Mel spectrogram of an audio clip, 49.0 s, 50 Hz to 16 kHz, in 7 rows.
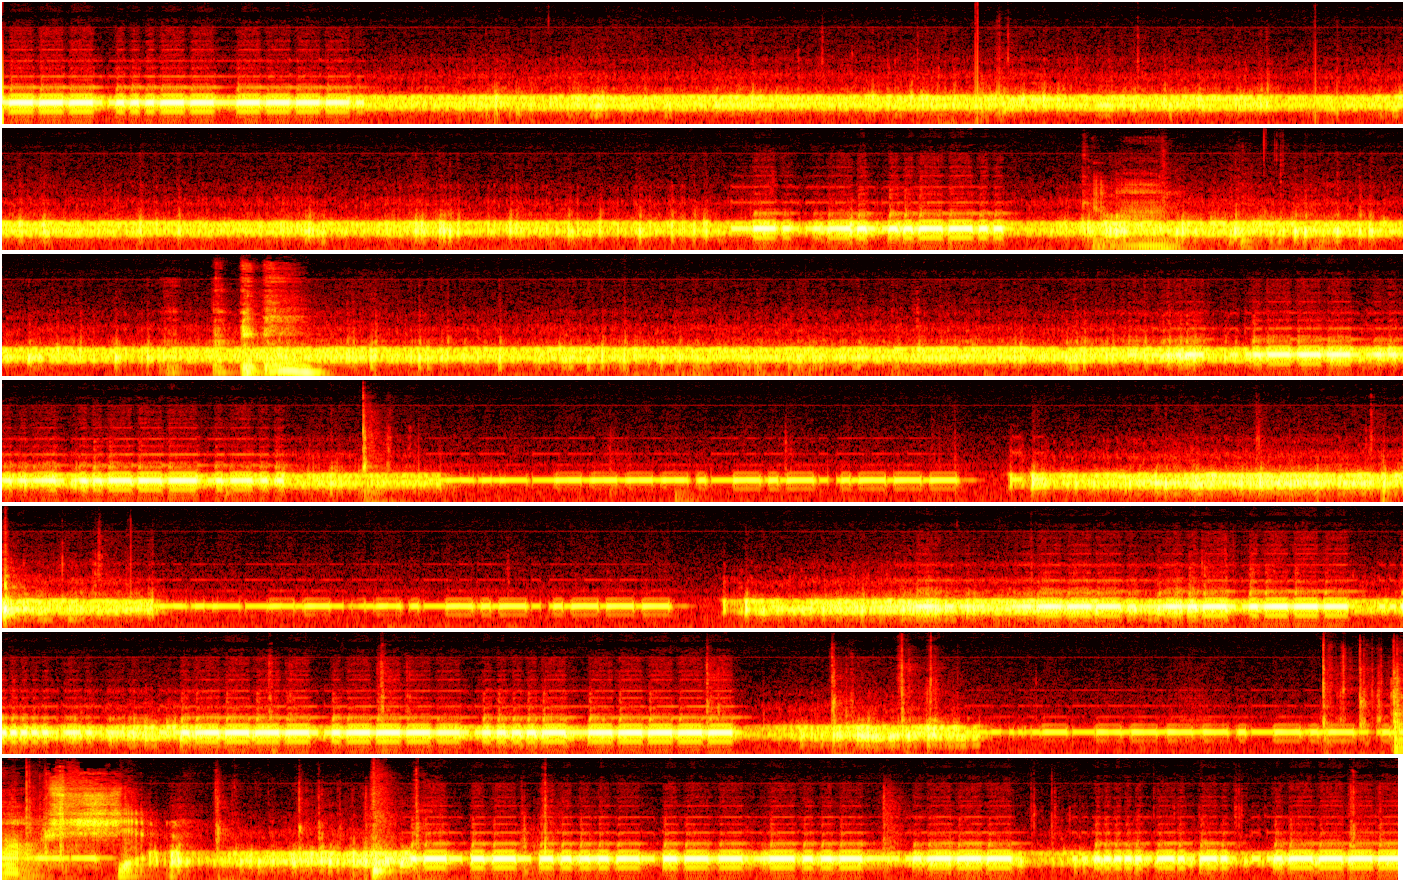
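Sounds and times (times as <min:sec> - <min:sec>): radio hiss: 0:12.2 - 0:20.3, 0:41.9 - 0:45.0.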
